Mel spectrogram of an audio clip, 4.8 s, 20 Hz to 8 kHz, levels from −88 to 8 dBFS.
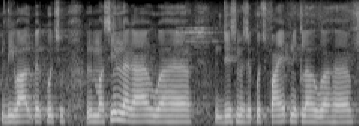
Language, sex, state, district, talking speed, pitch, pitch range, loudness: Hindi, male, Jharkhand, Garhwa, 175 wpm, 140 Hz, 140-145 Hz, -19 LUFS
